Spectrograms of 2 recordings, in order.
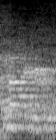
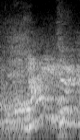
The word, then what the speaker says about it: Niger: teachers that was called they pronounce Niger or ner n i g e r has anyone heard of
